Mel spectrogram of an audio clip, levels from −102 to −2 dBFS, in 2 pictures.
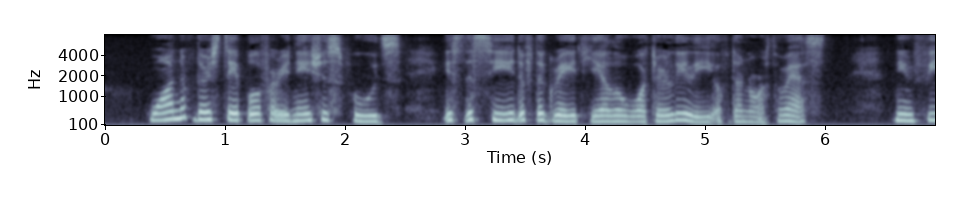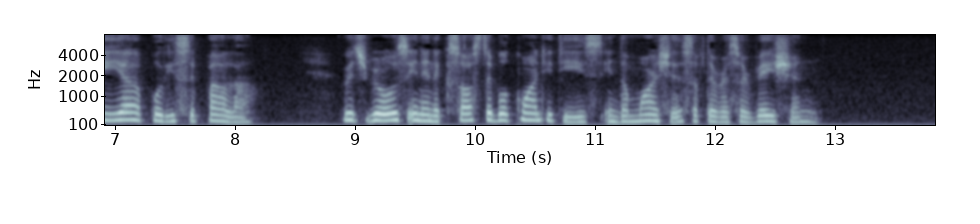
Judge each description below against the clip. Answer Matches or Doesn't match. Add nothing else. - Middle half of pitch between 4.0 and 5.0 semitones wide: Doesn't match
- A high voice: Matches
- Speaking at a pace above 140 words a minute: Doesn't match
